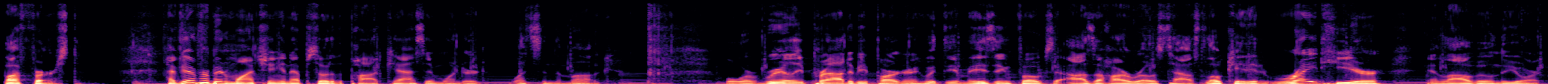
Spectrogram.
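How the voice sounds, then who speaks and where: A man's voice: mid-range voice, animated, fairly quick, a little mellow, soft background music. A man hosting a podcast from a small studio, reading an upbeat introduction and then chatting casually and laughing easily with his guest. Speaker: podcast host. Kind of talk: read sponsor intro, then casual chat.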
